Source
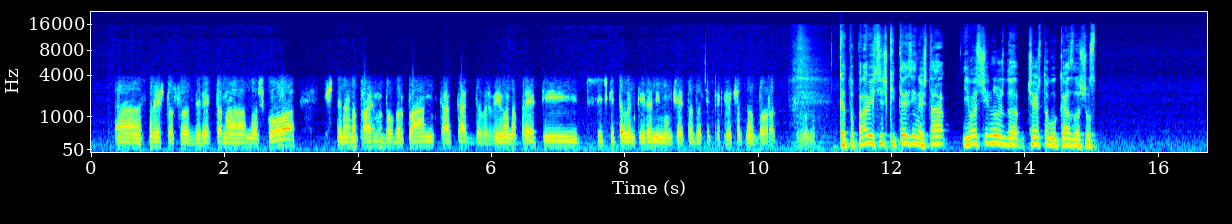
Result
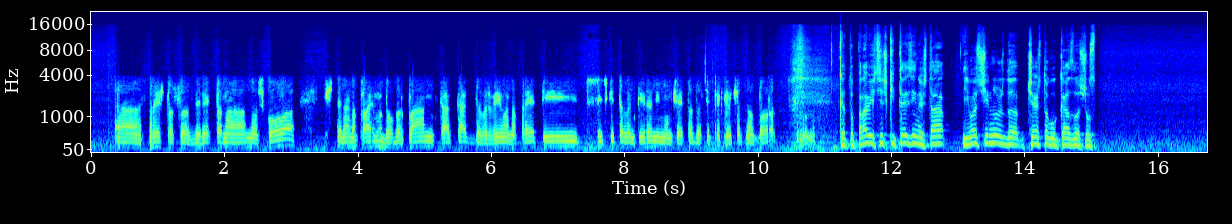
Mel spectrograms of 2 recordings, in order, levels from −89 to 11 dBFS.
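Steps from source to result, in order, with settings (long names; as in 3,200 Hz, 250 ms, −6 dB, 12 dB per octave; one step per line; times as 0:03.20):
downward compressor 6 to 1, threshold −32 dBFS, peak gain reduction 16 dB
parametric band 6,100 Hz +7 dB 2.7 octaves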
